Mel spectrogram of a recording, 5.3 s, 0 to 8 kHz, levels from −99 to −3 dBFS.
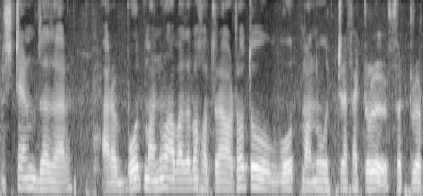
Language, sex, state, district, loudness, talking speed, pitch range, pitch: Bengali, male, Assam, Hailakandi, -15 LUFS, 115 wpm, 125-140 Hz, 130 Hz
